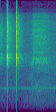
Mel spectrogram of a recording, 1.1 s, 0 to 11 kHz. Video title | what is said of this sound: french review MP-5 Megatron+upgrade part 1/3.avi | Ça sonne creux, c'est du plastique.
